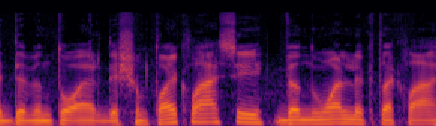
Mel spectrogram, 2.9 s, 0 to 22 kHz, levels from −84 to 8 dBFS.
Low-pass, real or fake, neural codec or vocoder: 14.4 kHz; fake; vocoder, 44.1 kHz, 128 mel bands every 512 samples, BigVGAN v2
